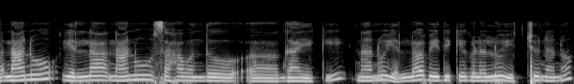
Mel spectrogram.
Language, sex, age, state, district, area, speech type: Kannada, female, 45-60, Karnataka, Mysore, urban, spontaneous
